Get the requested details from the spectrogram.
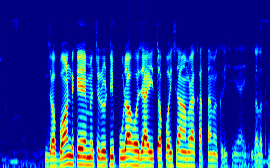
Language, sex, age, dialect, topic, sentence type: Bhojpuri, male, 18-24, Southern / Standard, banking, question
